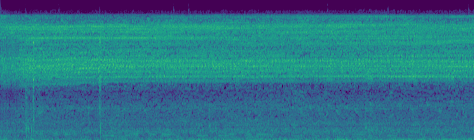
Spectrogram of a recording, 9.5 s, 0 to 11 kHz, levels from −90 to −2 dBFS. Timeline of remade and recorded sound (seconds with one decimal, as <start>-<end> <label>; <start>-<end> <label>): 0.0-3.1 recorded; 3.1-4.3 remade; 4.3-5.3 recorded; 5.3-6.2 remade; 6.2-8.3 recorded; 8.3-8.9 remade; 8.9-9.5 recorded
